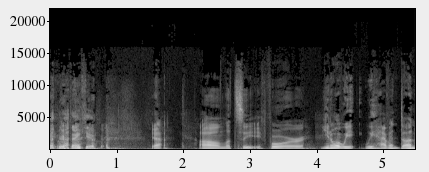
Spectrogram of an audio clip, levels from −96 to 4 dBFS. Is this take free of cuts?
no; 1 cut; at 4.0 s

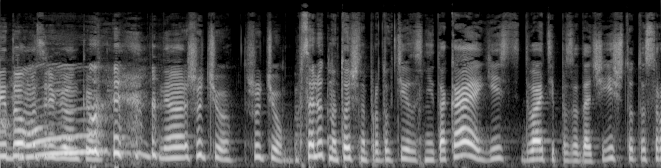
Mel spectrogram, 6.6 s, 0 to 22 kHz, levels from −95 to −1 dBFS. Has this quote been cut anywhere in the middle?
no; 0 cuts

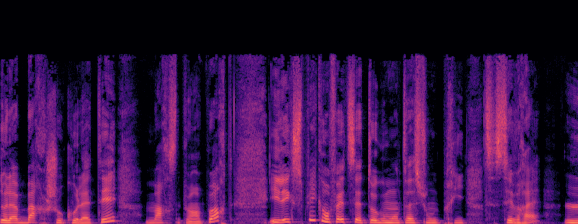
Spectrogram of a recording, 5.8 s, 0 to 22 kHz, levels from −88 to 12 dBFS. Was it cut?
yes; 2 cuts; at 1.8 s, 4.8 s

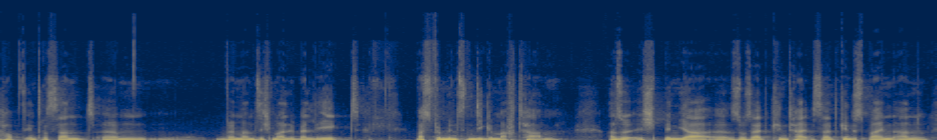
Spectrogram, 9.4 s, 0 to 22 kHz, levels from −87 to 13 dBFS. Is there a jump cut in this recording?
no; 0 cuts

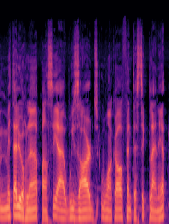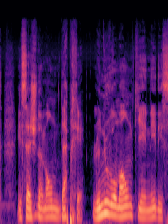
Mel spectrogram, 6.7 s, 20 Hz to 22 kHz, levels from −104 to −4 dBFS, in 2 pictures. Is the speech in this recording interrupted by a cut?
yes; 1 cut; at 3.7 s

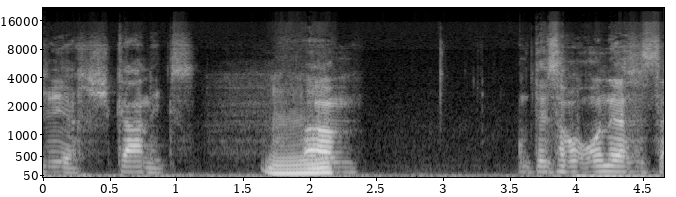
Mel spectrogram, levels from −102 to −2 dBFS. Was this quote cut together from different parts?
no; 0 cuts

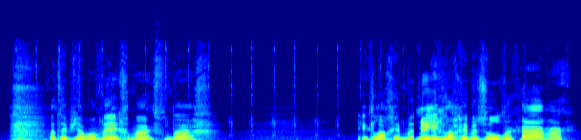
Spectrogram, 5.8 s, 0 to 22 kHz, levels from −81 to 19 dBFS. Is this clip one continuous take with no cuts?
no; 1 cut; at 4.1 s

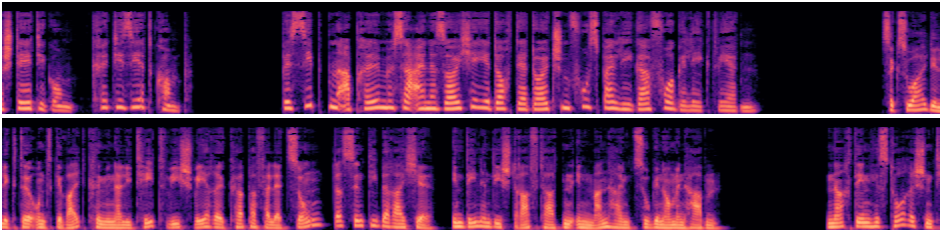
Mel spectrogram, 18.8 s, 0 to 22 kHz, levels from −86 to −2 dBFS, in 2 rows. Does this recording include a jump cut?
no; 0 cuts

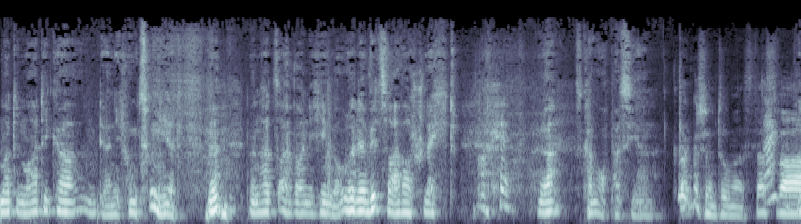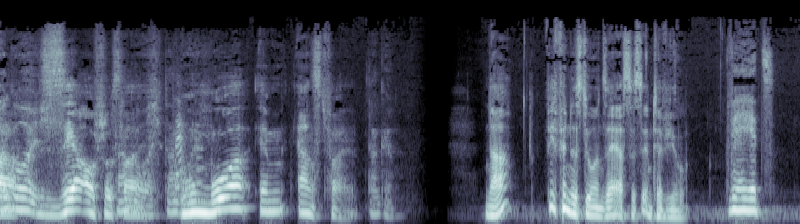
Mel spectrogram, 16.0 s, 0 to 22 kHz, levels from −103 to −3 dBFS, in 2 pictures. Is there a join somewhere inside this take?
yes; 1 cut; at 1.0 s

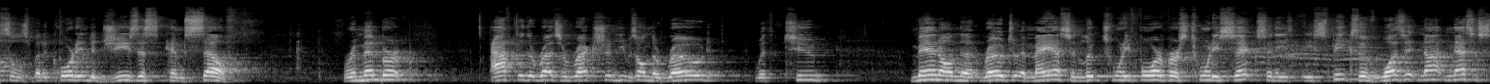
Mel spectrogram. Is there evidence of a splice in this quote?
no; 0 cuts

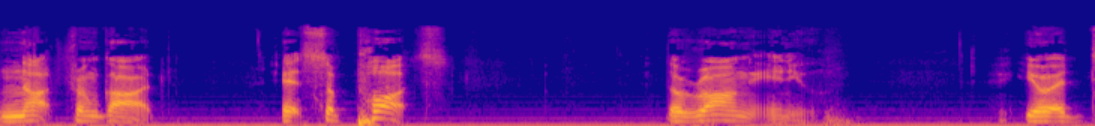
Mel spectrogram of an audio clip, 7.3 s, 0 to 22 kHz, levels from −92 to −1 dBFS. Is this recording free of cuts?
yes; 0 cuts

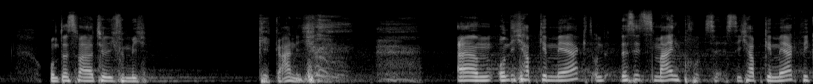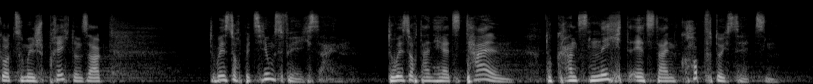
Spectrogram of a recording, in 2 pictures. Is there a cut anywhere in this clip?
no; 0 cuts

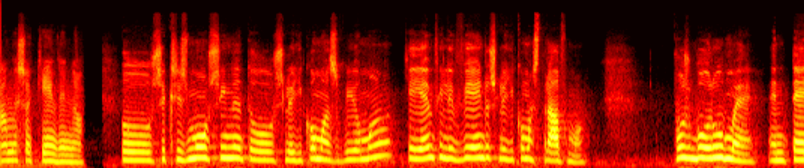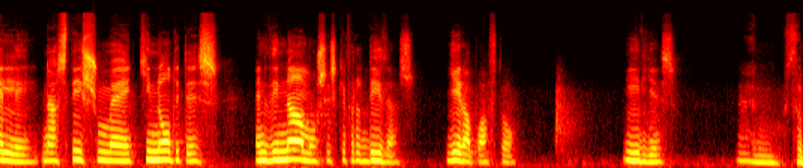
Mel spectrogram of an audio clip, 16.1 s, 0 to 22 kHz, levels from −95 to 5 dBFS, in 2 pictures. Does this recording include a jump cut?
no; 0 cuts

